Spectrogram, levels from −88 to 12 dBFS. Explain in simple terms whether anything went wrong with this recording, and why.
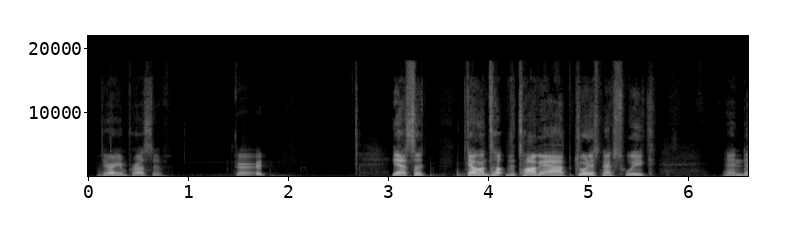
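Something did go wrong, once. From about 1.53 to 1.69 seconds there is a burst of packet loss. A short run of the speech never arrived in time. The receiving end patched the hole by stretching the last sound it had. For about 136 ms you hear that sound held on as a buzz or hiss, fading away. Then the speech jumps ahead. About 140 ms of what was said is simply gone.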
